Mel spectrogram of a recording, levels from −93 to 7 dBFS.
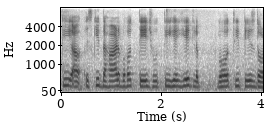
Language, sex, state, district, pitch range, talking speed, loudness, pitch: Hindi, female, Uttar Pradesh, Lalitpur, 200-215 Hz, 220 wpm, -18 LUFS, 205 Hz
